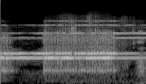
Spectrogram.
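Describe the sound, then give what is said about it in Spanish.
A telephone ringing: one bright, buzzing ring burst lasting about a second, with a steady electronic tone before and after it. “El teléfono. El teléfono al fin.”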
